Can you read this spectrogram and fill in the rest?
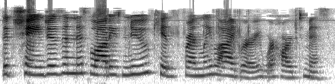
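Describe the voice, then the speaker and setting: A woman reading a children's storybook aloud as expressive narration, with dramatic, emphatic phrasing. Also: a little high, slow pace, lo-fi sound.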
